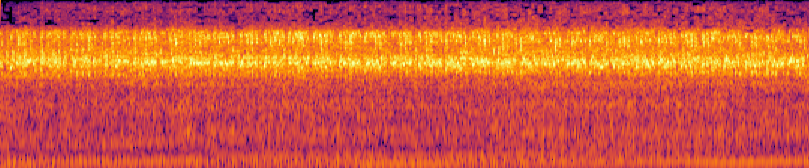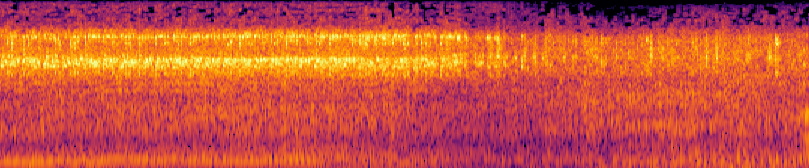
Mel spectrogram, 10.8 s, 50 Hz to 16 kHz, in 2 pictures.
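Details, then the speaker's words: 2008 Audi Q7 3.6 after coil pack replacement and oil change, at startup: loud wavering squeal over the engine right after it fires, then drops away; sounds like a belt, cause unconfirmed. "don't know about that one. [Music] It sound like it's coming from a belt."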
